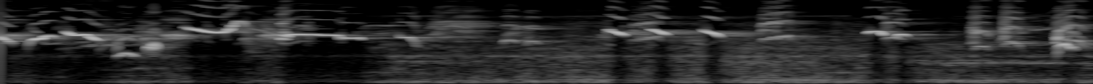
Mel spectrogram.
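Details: Oriental magpie-robin roused by one provocation and singing its isian: loud looping whistles and slides for nearly two seconds, then a pause with faint twitters, then further bright chirped phrases and sharp notes.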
